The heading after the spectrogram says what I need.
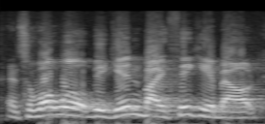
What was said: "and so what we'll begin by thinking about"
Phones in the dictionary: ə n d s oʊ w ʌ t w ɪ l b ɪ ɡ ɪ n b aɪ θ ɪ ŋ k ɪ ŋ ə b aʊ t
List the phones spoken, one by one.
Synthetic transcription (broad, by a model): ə n s oʊ w ʌ t w ɪ l b ɪ ɡ ɪ n b aɪ θ ɪ ŋ k ɪ ŋ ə b aʊ t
